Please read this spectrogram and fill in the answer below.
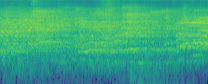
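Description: Voices of spectators and players calling out over one another in an echoing sports hall, over the thuds of a futsal ball being kicked and bouncing on the court.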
